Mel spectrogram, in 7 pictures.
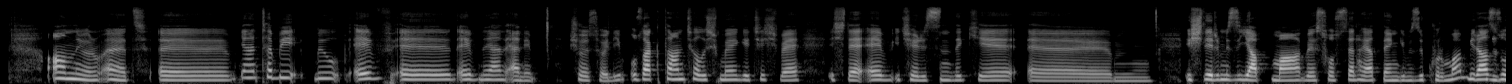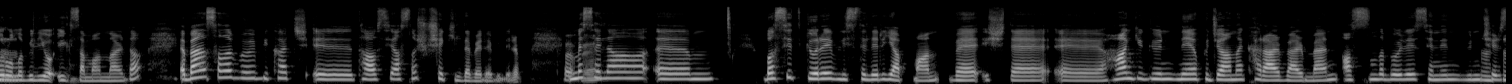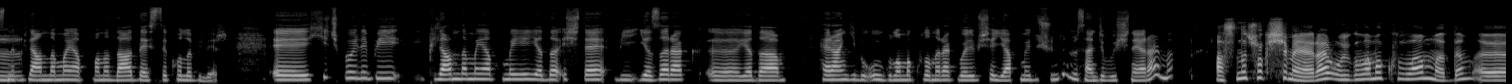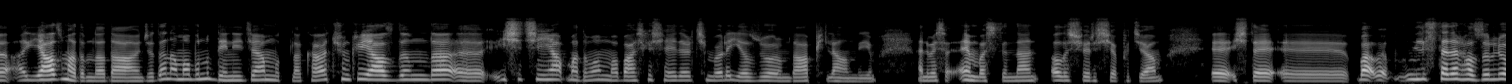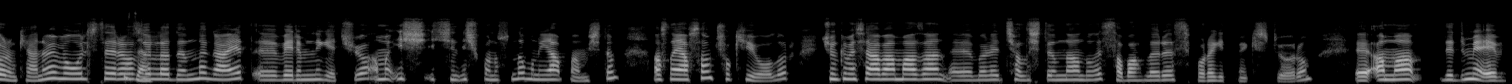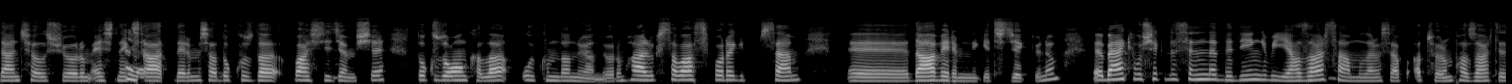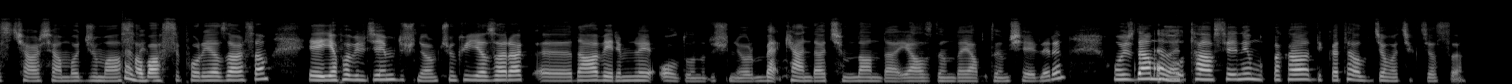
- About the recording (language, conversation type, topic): Turkish, advice, Uzaktan çalışmaya geçiş sürecinizde iş ve ev sorumluluklarınızı nasıl dengeliyorsunuz?
- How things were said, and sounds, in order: tsk; tsk; other background noise; tsk; tapping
